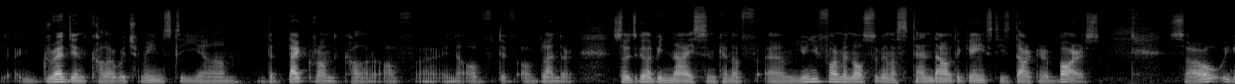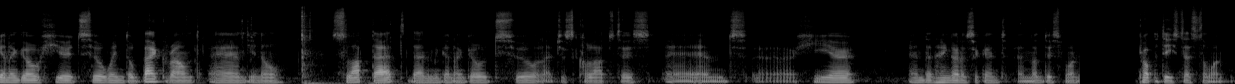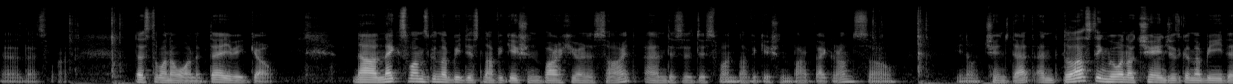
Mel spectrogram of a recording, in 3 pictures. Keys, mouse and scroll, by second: 1.9 click, 4.5-5.9 drag, 7.5-8.5 drag, 10.2 click, 13.6 click, 14.2 click, 14.8 ctrl+v, 15.4 Return, 18.6 click, 20.4 click, 21.2 ctrl+v, 21.2 Return, 22.5 click, 24.3 click, 24.9 click, 25.4 ctrl+v, 25.8 Return, 26.0 ctrl+v, 28.6 click, 32.0 click, 32.8 click, 33.2 ctrl+c, 33.2 click, 33.3 ctrl+v, 33.8 Return, 33.9 ctrl+v, 35.1 click, 35.3 click.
